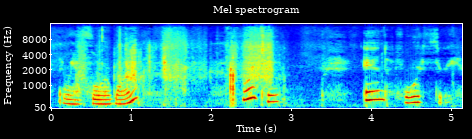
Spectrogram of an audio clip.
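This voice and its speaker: A soft-spoken woman's high voice, calm in tone, with very wide pitch swings, a dry, close sound with no echo, and noticeable background noise. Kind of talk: ASMR roleplay explaining museum maps. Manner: soft-spoken, calm.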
